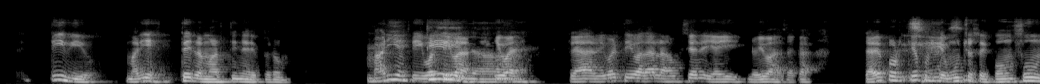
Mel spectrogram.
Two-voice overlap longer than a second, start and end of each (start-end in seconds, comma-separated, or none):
3.9-5.3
